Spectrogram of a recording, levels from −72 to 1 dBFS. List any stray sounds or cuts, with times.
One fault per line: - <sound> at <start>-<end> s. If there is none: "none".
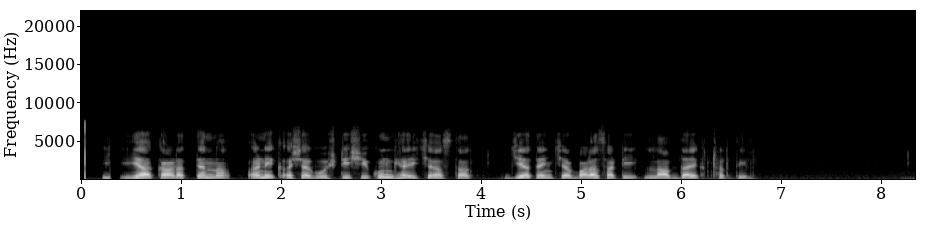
none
